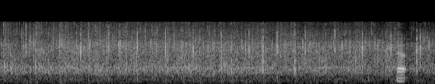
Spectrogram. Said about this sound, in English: I appreciate the clapping.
